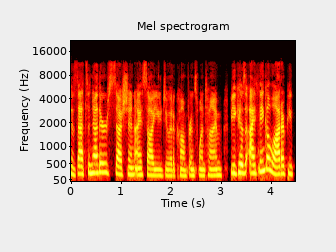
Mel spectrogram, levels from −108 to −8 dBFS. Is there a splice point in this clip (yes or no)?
yes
